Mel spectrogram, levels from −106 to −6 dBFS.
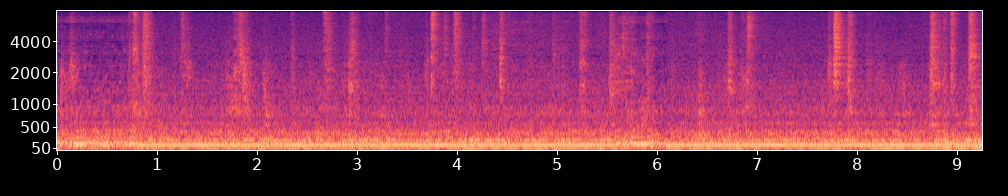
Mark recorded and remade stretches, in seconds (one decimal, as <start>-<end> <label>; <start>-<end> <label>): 0.0-0.8 remade; 0.8-5.6 recorded; 5.6-6.1 remade; 6.1-9.3 recorded

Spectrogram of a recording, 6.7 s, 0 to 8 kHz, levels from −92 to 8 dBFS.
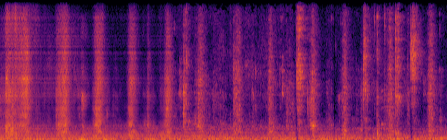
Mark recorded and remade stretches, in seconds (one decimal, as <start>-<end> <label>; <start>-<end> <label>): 0.0-2.6 remade; 2.6-6.7 recorded

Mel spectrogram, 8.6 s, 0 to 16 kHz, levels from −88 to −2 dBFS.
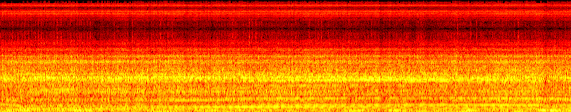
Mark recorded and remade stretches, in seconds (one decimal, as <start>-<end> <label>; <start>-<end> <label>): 0.0-8.6 recorded

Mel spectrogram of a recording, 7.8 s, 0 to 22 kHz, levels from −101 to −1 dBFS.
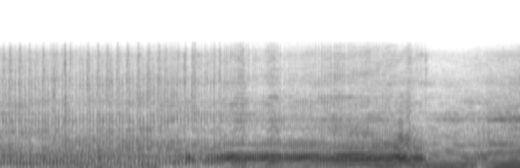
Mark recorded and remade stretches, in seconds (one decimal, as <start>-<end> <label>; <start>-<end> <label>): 0.0-7.8 recorded

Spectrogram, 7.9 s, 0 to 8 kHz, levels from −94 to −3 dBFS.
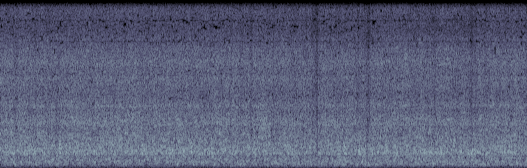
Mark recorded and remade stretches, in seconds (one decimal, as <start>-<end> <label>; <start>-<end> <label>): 0.0-6.1 recorded; 6.1-6.9 remade; 6.9-7.9 recorded

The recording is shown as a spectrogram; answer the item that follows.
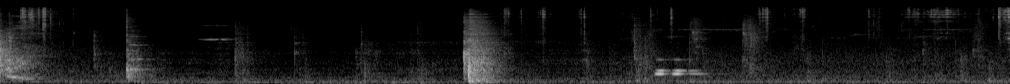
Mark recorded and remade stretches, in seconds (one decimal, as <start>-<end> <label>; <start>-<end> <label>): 0.0-1.6 recorded; 1.6-6.2 remade; 6.2-10.1 recorded

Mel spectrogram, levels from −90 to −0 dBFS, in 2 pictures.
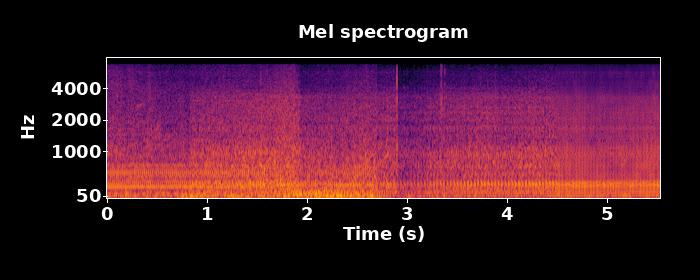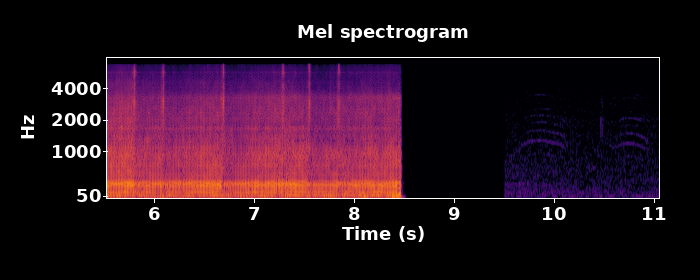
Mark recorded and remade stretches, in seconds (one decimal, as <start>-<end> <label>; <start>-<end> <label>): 0.0-4.5 recorded; 4.5-9.5 remade; 9.5-11.1 recorded

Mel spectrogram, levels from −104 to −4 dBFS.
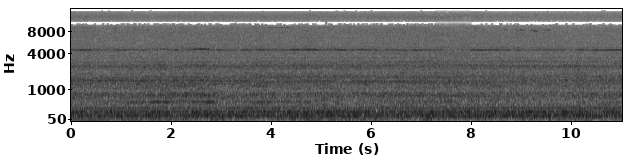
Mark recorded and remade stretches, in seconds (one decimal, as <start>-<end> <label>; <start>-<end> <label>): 0.0-7.3 recorded; 7.3-8.0 remade; 8.0-11.0 recorded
